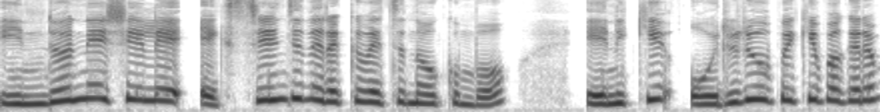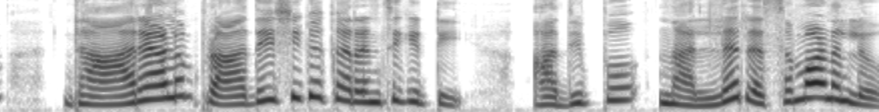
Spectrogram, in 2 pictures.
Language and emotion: Malayalam, happy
